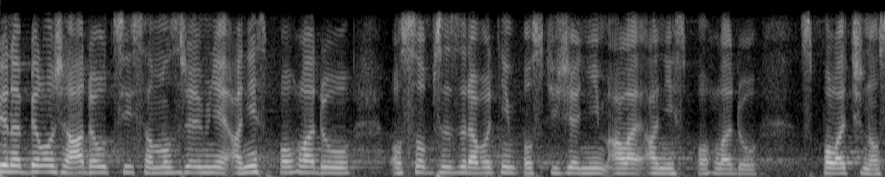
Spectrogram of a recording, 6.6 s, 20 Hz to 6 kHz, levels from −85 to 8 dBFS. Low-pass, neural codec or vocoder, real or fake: 5.4 kHz; none; real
